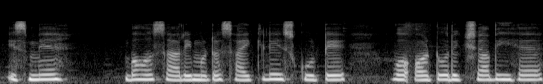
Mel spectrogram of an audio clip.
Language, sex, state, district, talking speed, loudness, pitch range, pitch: Hindi, female, Uttar Pradesh, Lalitpur, 110 wpm, -13 LUFS, 210-225 Hz, 220 Hz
